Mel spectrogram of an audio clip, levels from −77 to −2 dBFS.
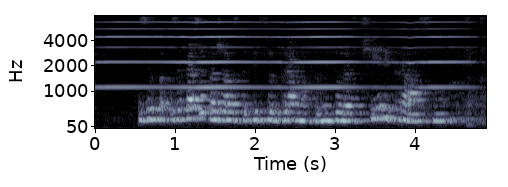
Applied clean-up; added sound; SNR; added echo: none; Bowed string instrument; 6 dB; reverberation time 0.9 s.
